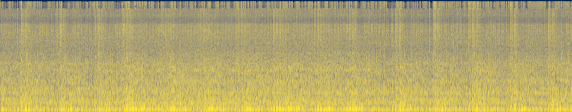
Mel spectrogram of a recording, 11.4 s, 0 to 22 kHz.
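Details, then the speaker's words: Kohler 7000 series V-twin on a zero-turn mower, shroud removed: the engine speed rises and falls over and over, surging at idle, mid and full speed, before a carburetor rebuild (kit 25 757 27-S). "so you notice how it was kind of surging there that's what we're fixing"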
